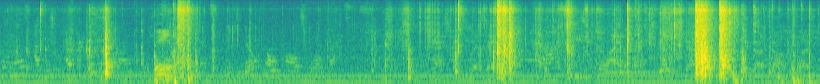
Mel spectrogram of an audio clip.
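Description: Plastic Pokémon Dragon Vault blister packaging being handled and pried open: irregular crinkling and crackling, with a few louder rustling bursts, the loudest a pair near the end.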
